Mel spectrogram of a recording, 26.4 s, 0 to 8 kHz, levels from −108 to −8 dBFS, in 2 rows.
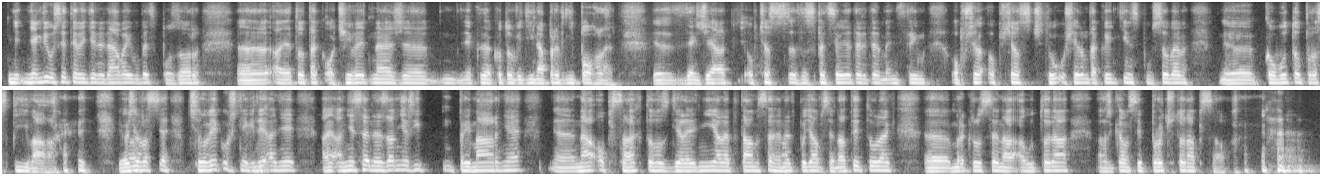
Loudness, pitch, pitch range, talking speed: -15 LUFS, 135 Hz, 125-140 Hz, 170 wpm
